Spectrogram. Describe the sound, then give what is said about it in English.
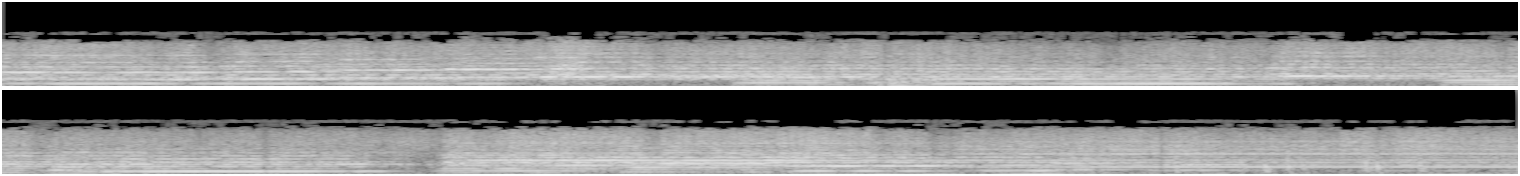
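A loud whistle of an eastbound train blows in long, sustained chord-like blasts, its steady tones shifting slightly in pitch and droning on without a break, with no voices present. “Eastbound now. That's her whistling.”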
